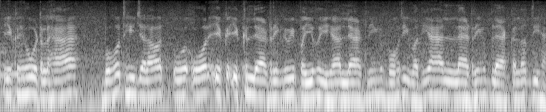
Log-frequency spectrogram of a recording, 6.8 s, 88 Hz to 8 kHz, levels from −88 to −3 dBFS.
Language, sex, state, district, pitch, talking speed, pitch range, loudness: Punjabi, male, Punjab, Kapurthala, 160 Hz, 230 wpm, 150-170 Hz, -12 LUFS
